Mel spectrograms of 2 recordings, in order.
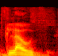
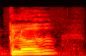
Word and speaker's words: Claude: En teoría debería pronunciarse Claude, porque Cloud es nube y se confunde con la palabra nube además, entonces que es una palabra muy usada en esta industria.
